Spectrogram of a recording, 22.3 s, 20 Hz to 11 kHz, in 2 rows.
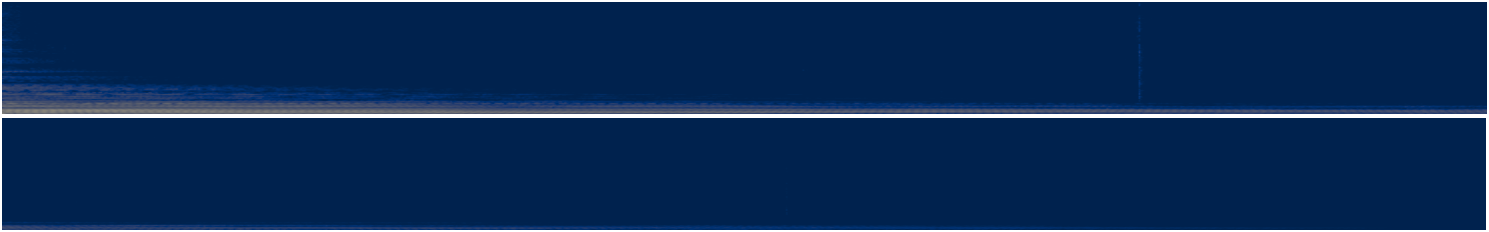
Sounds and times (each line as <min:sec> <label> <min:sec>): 0:00.0 piano strings played with a finger 0:10.2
